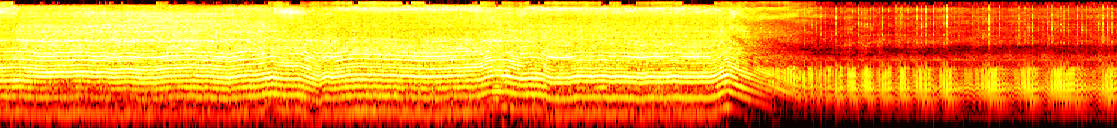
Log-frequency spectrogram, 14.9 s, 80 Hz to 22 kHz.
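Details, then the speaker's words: Ported Poulan Pro 4620 chainsaw with an 18-inch bar, after re-tuning the carburetor low and high screws: high, clean two-stroke scream at full throttle, pulling into the cut and holding revs without bogging; strong, healthy running. "Killer little saw. Killer little saw. I mean, it's just a bang up good little saw."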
